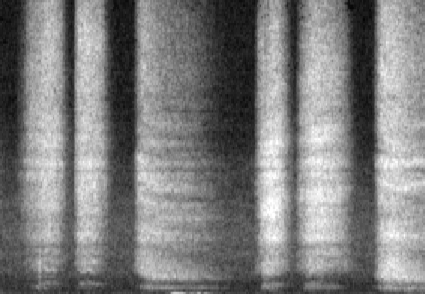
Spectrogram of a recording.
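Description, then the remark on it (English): A voice imitates a woman's loud, heavy breathing: a series of about six harsh, airy inhales and exhales in an uneven rhythm, with no talking. “Like her breathing, without a doubt, if we could get somebody who professionally manages decibel levels, definitely louder than our whispers.”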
